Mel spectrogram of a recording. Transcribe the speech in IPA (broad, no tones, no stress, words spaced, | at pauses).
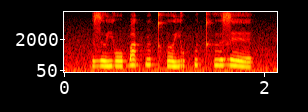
zɨjo ɓak͡pʉkʰɵ jok͡pɨkʰɨ ze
